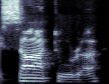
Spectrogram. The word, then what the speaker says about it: satura: satis est which is a difference between a long a satura versus a short a satis satis means enough knowing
